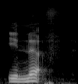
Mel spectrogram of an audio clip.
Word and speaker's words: enough: Essa palavrinha é muito, muito importante, muito utilizada e ela é curiosa por causa da pronúncia. A pronúncia é muito diferente da forma como você lê ela. Tá, naturalmente. Então, a pronúncia correta é enough.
